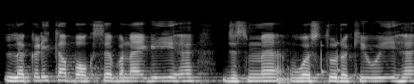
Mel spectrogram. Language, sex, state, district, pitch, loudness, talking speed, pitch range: Hindi, male, Jharkhand, Deoghar, 160 Hz, -16 LUFS, 160 wpm, 155-165 Hz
